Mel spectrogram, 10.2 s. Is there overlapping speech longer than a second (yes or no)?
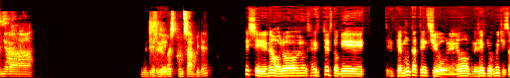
no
